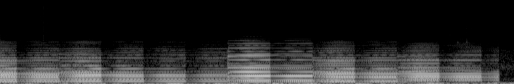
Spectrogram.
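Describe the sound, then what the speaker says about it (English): Felted piano plays soft, muffled chords in a slow repeating pattern, close and warm with gentle sustained notes and no voices. "the first instrument here is basically just a felted piano"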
